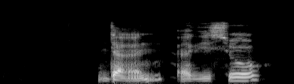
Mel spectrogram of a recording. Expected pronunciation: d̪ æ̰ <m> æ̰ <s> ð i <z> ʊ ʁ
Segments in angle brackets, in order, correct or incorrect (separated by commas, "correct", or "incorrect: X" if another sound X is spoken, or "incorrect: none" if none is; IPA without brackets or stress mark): incorrect: n, incorrect: none, incorrect: s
